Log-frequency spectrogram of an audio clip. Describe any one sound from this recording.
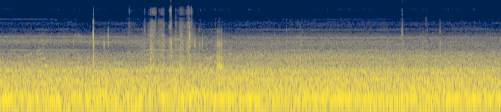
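A propeller plane's engines drone loudly and steadily.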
